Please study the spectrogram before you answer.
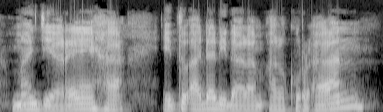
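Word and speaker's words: مجريها: Ro yang dibaca imalah di kalimat majreha. Nah, majreha. Nah ini bacanya ke majreha.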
